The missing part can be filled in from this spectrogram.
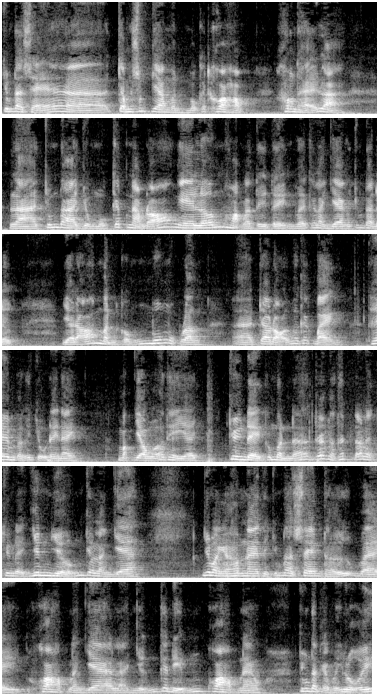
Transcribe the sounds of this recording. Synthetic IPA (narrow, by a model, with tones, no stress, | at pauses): t͡ɕʊ˨˦ŋ͡mt̪aː˧sɛ̰˧˥əː˨˩t͡ɕə˧msa˦˥wk͡p̚zaː˧mï˨˩ŋ̟mo˨˩t̚ka˦˥jk̚xwaː˧ɦa˨˩wk͡p̚ | xə˧wŋ͡mt̪ʰe˧˩laː˨˩ | laː˨˩t͡ɕʊ˨˦ŋ͡mt̪aː˧zʊ˨˩ŋ͡mmo˨˩t̚ka˦˥jk̟̚naː˨˩wɗɔ˨˦ŋɛ˧ləː˨˦mɦwa˨˩k̚laː˨˩t̪wi˨˩t̪wḭ˧˨ənve˨˩kaː˨˦jlaː˨˩ŋzaː˧ku˧˩ət͡ɕʊ˨˦ŋ͡mt̪aː˧ɗɨ˨˩ək̚ | zɔ˧ɗɔ˨˦mï˨˩ŋ̟kʊ̰˧˥ŋ͡mmu˨˦ənmo˨˩t̚lə˨˩n | ʔəː˨˩t͡ɕaː˧wɗo̰˧˩jvəː˨˦jkaː˦˥k̚ɓa̰ː˧˨n | t̪ʰe˧mveː˨˩kaː˨˦jt͡ɕṵ˧˩ɗe˨˩na˨˩j | ma˨˩t̚zə˨˩wʔaː˨˦t̪ʰi˨˩ʔːt͡ɕwi˧ənɗe˨˩ku˧˩əmï˨˩ŋ̟ʔaː˨˦zə˦˥t̚laː˨˩t̪ʰï˦˥k̟̚ɗɔ˨˦laː˨˩t͡ɕwi˧nɗe˨˩zï˧ŋ̟zɨ̰˧˥əŋt͡ɕɔ˧laː˨˩ŋzaː˧ | ɲɨ˧ŋmaː˨˩ŋa˨˩jɦo˧mna˧jt̪ʰi˨˩t͡ɕʊ˨˦ŋ͡mt̪aː˧sɛ˧mt̪ʰɨ˧˩ve˨˩xwaː˧ɦwk͡p̚laː˨˩ŋzaː˧laː˨˩ɲɨ̰˧˥ŋkaː˨˦jɗi˧˩əmxwaː˧ɦa˨˩wk͡p̚naː˨˩w | t͡ɕʊ˨˦ŋ͡mt̪aː˧ka˨˩nfaː˧˩jlu˧˩ʔi˨˦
